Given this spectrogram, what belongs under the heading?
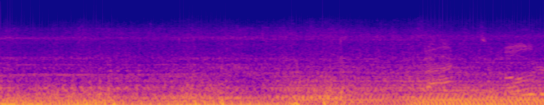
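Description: A sailboat's auxiliary motor runs while motoring in dead calm with no wind on the way to Lasqueti Island, a loud, steady engine drone with a constant low rumble throughout.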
